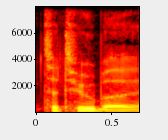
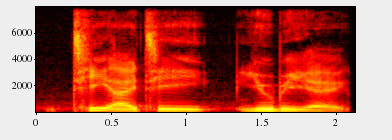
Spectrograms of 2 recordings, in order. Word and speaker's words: Tituba: Well, probably what this was they're Tituba, I believe is how you say it. You spell it Tituba, but I'm going to say Tituba was her name.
